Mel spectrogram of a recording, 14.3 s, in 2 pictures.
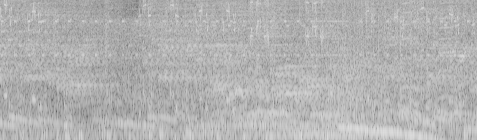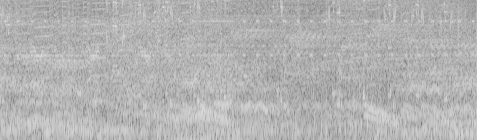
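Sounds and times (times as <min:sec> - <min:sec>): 
electronica noise: 0:00.0 - 0:14.3.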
